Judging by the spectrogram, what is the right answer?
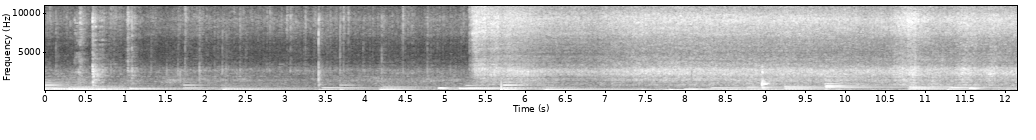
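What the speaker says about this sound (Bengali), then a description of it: "মশলাগুলো ভাজা হয়ে গেলে দেখবে চারদিক দিয়ে তেল ফুটে আসবে।" Mushroom masala spices frying in oil in a pan, soft crackling at first, then a loud hiss and steady sizzle as liquid hits the hot oil, with faint tonal background music throughout.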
